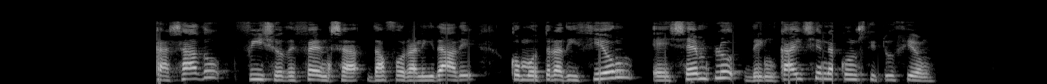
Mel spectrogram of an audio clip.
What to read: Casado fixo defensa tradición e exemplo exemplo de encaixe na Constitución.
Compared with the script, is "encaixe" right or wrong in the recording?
right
